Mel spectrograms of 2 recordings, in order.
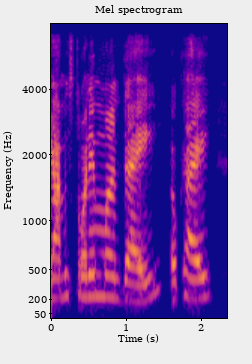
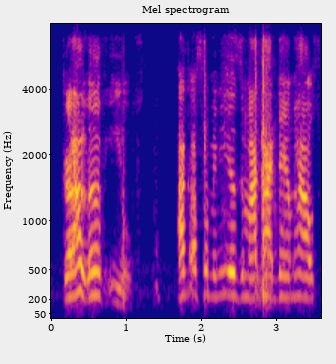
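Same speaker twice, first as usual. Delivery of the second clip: loud gushing; 8 dB louder than usual. Real, not acted. Telling viewers about her heels, loud and gushing. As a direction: declare it to the whole chat.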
